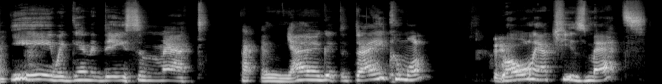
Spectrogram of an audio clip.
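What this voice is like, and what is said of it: Australian accent with Cockney tinge. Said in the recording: “You can really hear that Cockney coming through the Aussie accent there.”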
